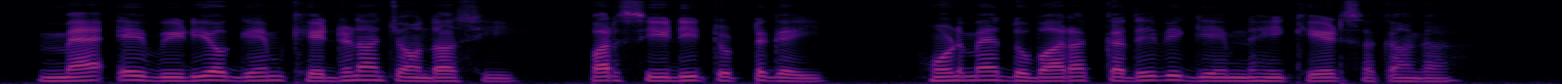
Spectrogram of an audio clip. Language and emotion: Punjabi, sad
